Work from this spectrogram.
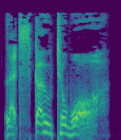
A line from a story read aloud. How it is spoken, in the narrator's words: growled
